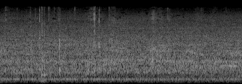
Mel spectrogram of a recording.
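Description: Steady blowing hiss with a faint low hum from the garage's furnace running, with a couple of faint clicks about half a second in and near one and a half seconds.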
